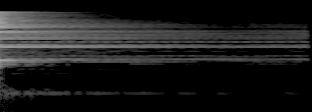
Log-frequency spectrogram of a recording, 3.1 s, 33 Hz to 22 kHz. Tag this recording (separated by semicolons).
1-shot; cymbal; hi-hat; velocity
